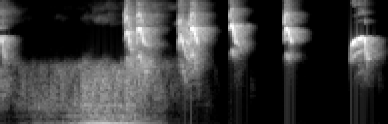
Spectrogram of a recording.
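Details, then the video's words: After a low rumbling noise, a mini green leafbird in full song gives five crisp, high chirped notes spaced roughly half a second apart; meant as lure and daily training material. "Pancingan Cucak Ijo Mini Bunyi Gacor"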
